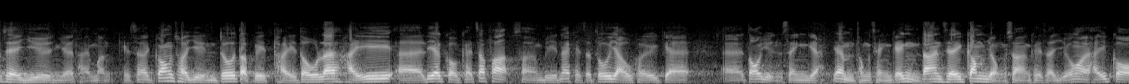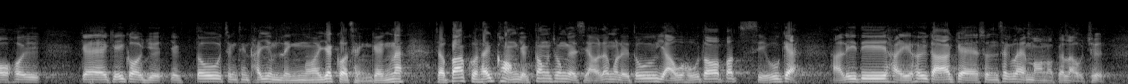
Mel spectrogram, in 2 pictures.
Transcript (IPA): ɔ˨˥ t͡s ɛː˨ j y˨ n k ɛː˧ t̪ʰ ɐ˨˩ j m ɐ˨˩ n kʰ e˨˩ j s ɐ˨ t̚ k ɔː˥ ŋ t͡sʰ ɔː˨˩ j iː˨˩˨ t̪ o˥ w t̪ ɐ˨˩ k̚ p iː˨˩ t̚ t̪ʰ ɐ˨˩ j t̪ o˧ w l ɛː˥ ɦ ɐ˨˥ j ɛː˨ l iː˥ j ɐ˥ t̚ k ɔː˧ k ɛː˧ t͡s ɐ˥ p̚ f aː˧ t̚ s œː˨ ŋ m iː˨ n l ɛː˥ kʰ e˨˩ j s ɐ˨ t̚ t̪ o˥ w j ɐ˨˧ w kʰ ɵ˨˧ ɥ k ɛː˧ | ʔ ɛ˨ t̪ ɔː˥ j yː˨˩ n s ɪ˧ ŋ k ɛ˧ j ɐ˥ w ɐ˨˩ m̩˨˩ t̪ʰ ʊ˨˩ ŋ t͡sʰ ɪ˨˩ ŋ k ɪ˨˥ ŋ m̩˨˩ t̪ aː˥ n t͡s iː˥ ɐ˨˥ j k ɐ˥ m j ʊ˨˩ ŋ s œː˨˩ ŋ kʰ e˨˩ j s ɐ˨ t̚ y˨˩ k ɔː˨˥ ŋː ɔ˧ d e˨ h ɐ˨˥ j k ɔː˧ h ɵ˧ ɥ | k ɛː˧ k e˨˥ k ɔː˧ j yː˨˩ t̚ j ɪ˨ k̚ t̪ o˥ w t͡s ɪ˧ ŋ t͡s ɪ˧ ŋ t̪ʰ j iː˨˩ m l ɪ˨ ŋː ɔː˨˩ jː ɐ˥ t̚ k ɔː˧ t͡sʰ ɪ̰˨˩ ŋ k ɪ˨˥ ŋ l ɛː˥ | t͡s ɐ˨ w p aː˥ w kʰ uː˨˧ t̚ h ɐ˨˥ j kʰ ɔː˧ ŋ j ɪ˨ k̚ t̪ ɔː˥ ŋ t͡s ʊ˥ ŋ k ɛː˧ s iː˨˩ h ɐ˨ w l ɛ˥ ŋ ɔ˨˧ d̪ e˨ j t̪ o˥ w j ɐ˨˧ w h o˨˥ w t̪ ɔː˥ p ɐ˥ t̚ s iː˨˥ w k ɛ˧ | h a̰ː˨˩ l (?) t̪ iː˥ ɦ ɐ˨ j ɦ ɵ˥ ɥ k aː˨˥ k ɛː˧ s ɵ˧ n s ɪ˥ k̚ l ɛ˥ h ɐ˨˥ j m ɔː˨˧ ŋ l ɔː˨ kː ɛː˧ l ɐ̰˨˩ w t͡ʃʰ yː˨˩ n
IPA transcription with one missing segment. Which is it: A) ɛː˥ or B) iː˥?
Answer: B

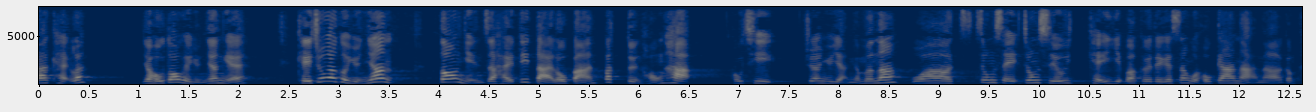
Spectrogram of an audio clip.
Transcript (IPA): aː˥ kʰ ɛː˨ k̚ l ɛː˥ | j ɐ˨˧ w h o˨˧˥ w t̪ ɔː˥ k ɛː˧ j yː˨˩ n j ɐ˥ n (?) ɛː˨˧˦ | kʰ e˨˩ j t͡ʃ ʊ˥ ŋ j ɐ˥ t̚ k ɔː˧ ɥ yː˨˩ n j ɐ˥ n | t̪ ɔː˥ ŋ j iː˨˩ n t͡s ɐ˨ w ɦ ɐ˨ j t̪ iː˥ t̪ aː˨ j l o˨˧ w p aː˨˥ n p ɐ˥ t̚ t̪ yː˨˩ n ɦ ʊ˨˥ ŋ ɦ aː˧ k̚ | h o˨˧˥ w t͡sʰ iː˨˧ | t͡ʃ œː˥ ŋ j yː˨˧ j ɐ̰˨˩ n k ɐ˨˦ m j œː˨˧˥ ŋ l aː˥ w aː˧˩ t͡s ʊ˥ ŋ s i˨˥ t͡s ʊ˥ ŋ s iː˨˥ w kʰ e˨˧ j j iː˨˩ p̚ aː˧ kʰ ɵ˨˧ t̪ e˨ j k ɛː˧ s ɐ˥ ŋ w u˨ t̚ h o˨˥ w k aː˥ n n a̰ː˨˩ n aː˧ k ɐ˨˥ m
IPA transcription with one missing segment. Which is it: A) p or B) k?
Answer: B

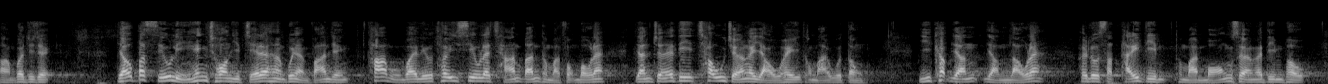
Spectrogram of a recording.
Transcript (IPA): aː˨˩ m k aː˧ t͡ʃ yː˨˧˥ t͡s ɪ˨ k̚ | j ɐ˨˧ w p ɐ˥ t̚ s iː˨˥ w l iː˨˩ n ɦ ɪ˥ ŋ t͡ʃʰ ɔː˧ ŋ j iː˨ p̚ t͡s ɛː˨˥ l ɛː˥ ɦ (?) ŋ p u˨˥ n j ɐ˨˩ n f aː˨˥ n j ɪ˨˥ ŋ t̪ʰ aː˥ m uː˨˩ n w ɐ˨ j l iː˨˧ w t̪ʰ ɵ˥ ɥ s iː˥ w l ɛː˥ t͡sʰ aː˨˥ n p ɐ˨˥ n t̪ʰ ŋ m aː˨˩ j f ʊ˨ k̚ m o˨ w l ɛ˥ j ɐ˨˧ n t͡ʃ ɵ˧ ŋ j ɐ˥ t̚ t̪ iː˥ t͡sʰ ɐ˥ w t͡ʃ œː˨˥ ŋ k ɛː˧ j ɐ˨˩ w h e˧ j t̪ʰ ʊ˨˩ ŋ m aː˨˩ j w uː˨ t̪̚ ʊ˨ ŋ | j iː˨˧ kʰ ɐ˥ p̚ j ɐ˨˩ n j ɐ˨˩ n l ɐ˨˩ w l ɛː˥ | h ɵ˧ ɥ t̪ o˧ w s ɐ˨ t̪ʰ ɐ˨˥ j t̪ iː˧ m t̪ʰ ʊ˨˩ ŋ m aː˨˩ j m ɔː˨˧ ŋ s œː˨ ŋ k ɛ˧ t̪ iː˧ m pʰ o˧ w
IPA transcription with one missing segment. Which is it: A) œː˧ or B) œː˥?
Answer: A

